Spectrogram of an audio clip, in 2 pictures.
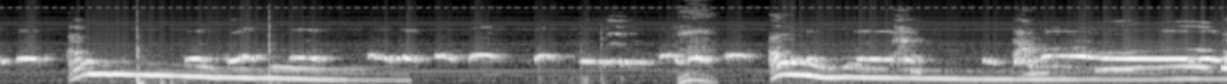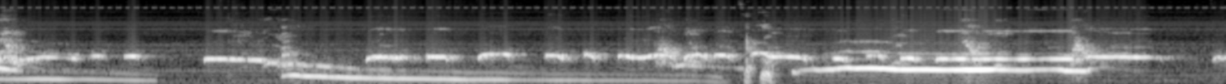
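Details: Puppy in army gear howling along to a flute: long drawn howls that start high and slide down, repeated several times, under steady, wavering flute notes, with a person talking now and then.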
